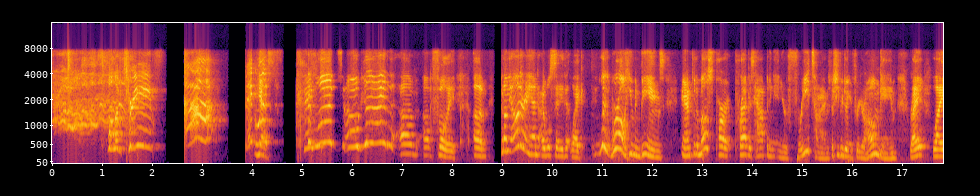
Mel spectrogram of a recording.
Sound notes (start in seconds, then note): 0.1 laughs; 4.0 moans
